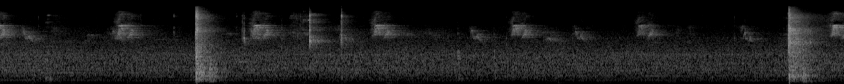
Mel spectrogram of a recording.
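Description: Faint, short, high chirps of a small bird repeating every half second to a second, with two sharp clicks, one about two seconds in and one near the end.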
